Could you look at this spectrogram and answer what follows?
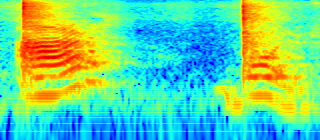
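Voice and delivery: "árbol" in two slow beats, ár... bol; syllable by syllable. Shown as a demonstration. Teacher shows how to pronounce by syllables, syllable by syllable. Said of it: "voy a pronunciar por sílabas".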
